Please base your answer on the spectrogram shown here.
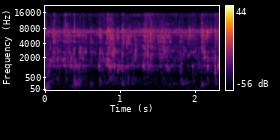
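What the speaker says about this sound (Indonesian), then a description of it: "kita cuci beras dulu bapak tapi di ember yang lain dulu" Rice being washed in a bucket of water, with soft sloshing and trickling splashes, quiet and close, continuous for a couple of seconds with no talk.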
